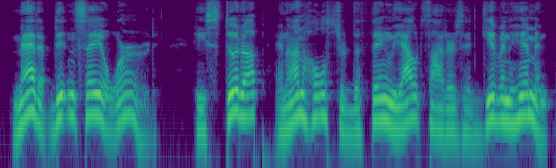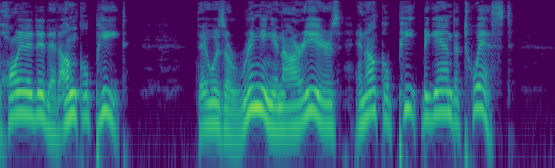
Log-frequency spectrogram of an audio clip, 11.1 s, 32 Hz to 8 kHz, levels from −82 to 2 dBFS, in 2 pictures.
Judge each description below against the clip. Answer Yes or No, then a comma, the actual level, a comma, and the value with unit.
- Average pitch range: No, wide, 7.0 semitones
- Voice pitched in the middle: Yes, medium, 165 Hz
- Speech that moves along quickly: No, average, 195 wpm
